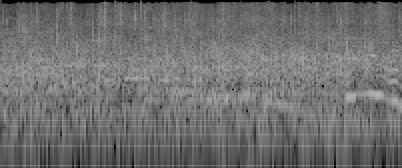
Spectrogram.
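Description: Studio audience applauding, with a voice coming in near the end.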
